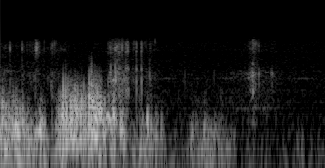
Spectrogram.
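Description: Footsteps on a crushed boat's broken debris, with irregular knocks and clatter in the first second or so, then quieter.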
